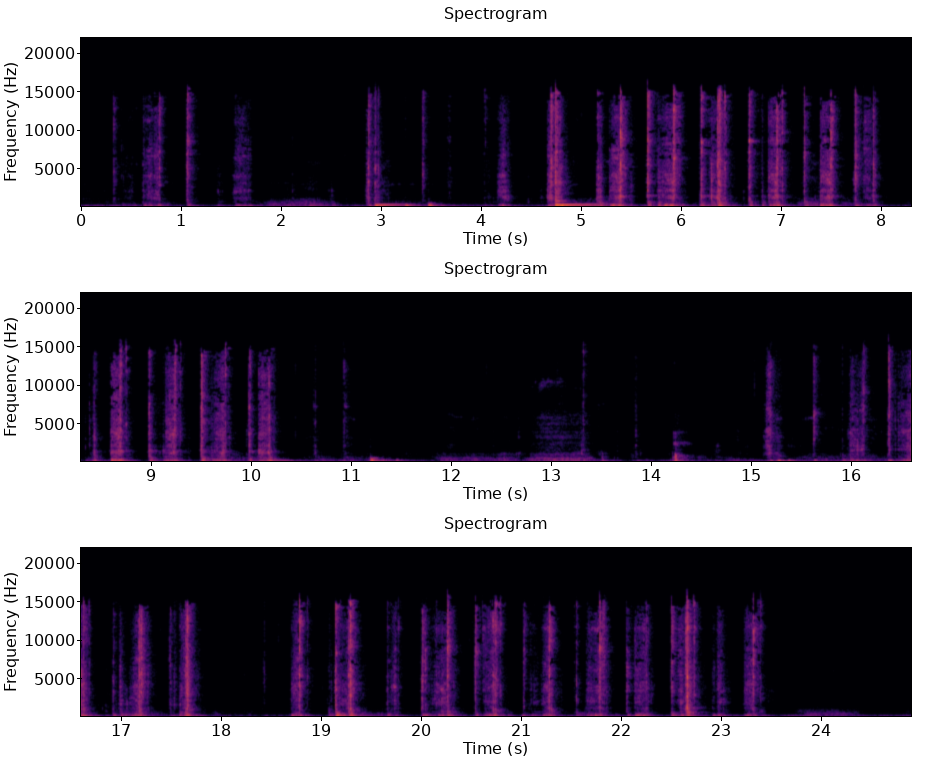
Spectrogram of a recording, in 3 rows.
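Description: Cassava root being shaved on a handheld vegetable slicer: a quick run of crisp scraping strokes, about three a second, that breaks off briefly around 12 s and stops near the end.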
